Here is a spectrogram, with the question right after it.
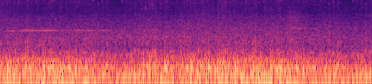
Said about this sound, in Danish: Da bilen bevæger sig ud i den københavnske trafik, begynder smilene at brede sig hele vejen rundt i bilen.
